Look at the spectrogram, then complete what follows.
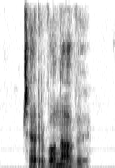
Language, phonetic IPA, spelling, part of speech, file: Polish, [ˌt͡ʃɛrvɔ̃ˈnavɨ], czerwonawy, adjective, Pl-czerwonawy.ogg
